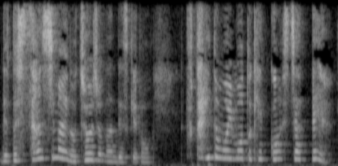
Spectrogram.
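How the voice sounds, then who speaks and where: Woman acting high-voiced anxious unmarried woman nearing thirty. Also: very animated, normal speed. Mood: tearful, jealous. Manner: rambling, apologetic, emotional. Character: anxious, jealous unmarried woman client, nearly thirty, pouring out woes. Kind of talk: improvised radio drama acting.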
